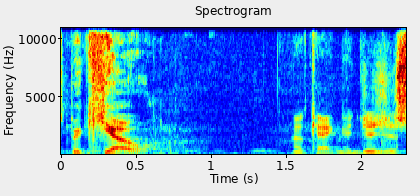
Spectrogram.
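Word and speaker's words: McKeogh: this point uh the association will call and i probably pronounce that wrong so i will allow him to pronounce it correctly for the morning good morning it's bakyo okay could you just spell your last name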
